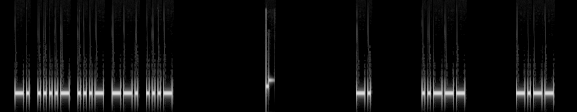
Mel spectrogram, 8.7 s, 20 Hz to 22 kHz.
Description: Morse code, heard as a keyed tone, about 28 wpm, spaced as for 17 wpm, 700 Hz. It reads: N4VGV N2Y
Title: USA Call Signs - 5 Characters - 6x Character Spacing - 28wpm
